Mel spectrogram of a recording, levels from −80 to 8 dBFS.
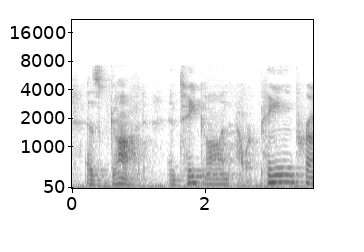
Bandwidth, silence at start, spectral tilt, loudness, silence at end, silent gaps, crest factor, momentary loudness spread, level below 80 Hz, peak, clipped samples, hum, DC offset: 7.6 kHz; 0 s; -6 dB/octave; -36 LUFS; 0 s; none; 22 dB; 13 LU; -48 dBFS; -14 dBFS; under 0.1%; none; under 0.1%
